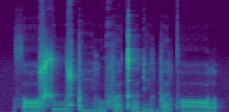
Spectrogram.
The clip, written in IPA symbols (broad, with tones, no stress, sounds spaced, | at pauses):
θ ɒː˨ z ʃ uː˦ z pʼ iː˨ l u˦ f ɜ˦ kʰ ə˨ ɗ i˨ l b ɜ˦ l pʰ ɒː˨ l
